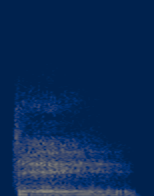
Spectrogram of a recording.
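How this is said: It is said with dismay and reproach. You have made a big mistake. "oh boy, you've messed up big time"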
